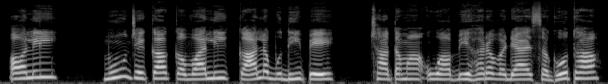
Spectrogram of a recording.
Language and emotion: Sindhi, neutral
